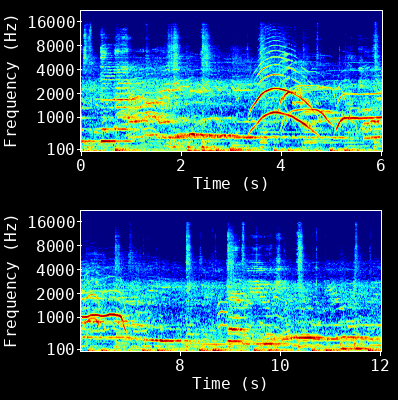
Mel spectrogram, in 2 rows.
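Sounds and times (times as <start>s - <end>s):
live band playing: 0.0s - 12.0s
person singing: 0.0s - 12.0s.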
